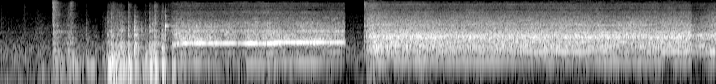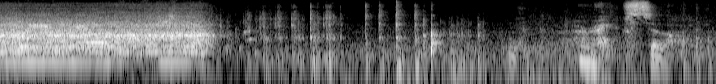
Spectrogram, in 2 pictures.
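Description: A stick blender whirs through cold process soap batter, a loud continuous motor drone running for several seconds with a brief interruption, then stopping, followed by quieter handling clatter.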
